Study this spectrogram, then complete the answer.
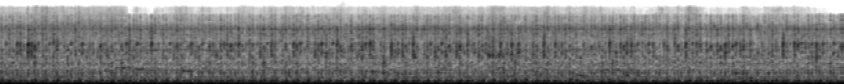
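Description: Swaraj and John Deere tractors run with a steady, droning diesel engine rumble and knocking vibration, continuous and close, with no voices.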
